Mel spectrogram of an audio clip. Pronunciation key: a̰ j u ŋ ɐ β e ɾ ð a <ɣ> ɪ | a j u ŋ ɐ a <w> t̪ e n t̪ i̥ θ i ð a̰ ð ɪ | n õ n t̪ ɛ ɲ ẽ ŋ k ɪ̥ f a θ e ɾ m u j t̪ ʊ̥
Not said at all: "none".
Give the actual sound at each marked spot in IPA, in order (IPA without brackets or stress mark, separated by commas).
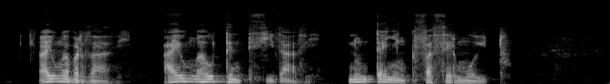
ð, w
